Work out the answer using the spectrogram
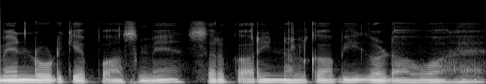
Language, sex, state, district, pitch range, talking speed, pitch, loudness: Hindi, male, Uttar Pradesh, Saharanpur, 100-105 Hz, 135 wpm, 100 Hz, -16 LUFS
